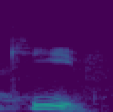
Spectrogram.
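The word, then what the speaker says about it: Kyiv: right on time wow I always thought it was Kev and then when the war started everyone started saying keev I was like oh I guess that's how you pronounce it is that the correct pronunciation I think it's keev ke yeah or it could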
